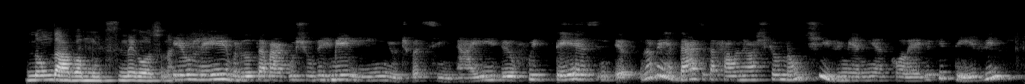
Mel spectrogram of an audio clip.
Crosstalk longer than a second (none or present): none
